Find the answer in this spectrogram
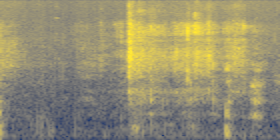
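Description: A dog digging into soil and dry leaf litter with its snout and paws: faint scratching and rustling with a few small knocks, starting about a second in.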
